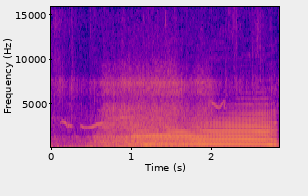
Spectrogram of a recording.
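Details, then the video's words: A fat cow in a tame herd, driven in the afternoon, calls to the female with one long, loud, steady harmonic moo of about two seconds that drops off abruptly; a bird chirps faintly behind. "The funny sound of a fat cow calling the female"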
